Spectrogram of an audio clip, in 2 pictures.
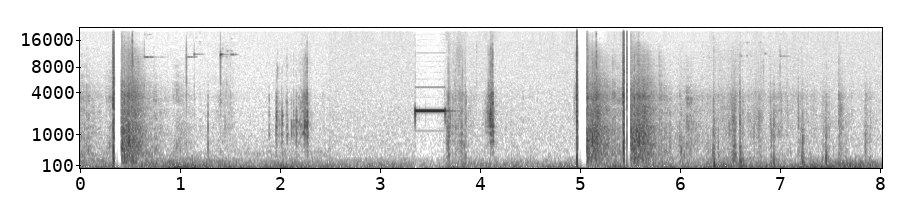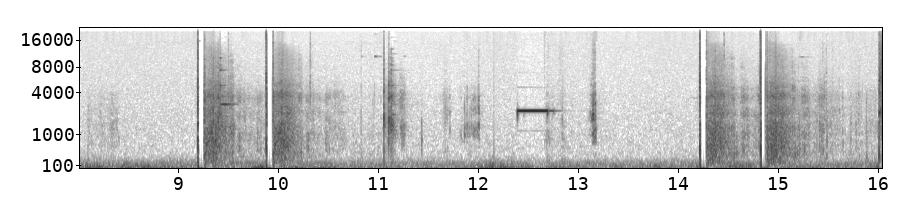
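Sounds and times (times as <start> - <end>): pistol shots: 0.0 - 0.9, 5.0 - 6.1, 9.2 - 10.5, 14.2 - 15.5
shot timer beep: 3.4 - 3.7, 12.4 - 12.8.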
